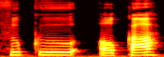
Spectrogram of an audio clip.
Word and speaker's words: Fukuoka: That's why it's so bad that I've been pronouncing the name wrong. So Fukuoka Yes.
